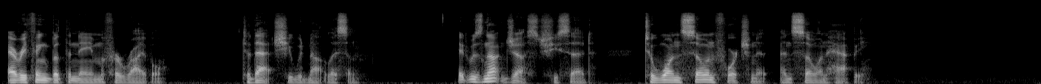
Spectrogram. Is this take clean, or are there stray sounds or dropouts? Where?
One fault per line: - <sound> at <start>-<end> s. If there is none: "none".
none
